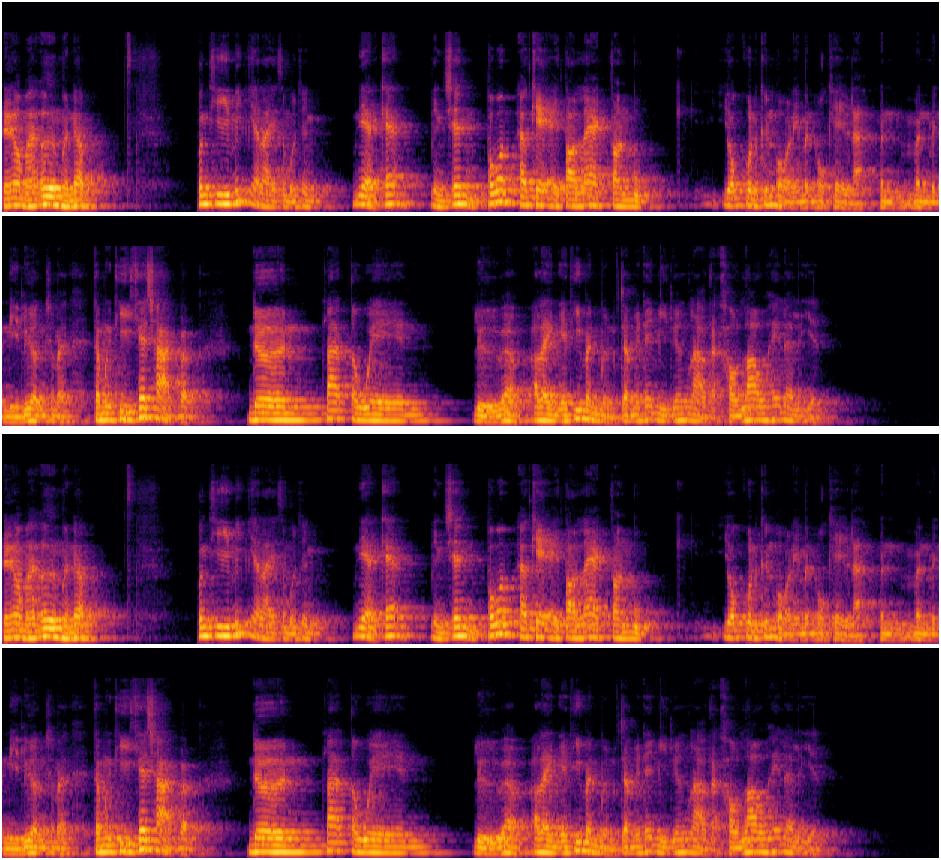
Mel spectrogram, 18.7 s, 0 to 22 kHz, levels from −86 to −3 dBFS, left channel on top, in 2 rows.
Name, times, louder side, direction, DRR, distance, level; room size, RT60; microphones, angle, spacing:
voice 1, 0.0-0.9 2.0-3.2 3.5-6.4 7.0-10.0 10.3-11.2 11.8-13.6 14.1-17.6, equal, 15° left, 5 dB, 1.1 m, -18 dB
11.0 x 9.2 x 5.9 m, 0.71 s
head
